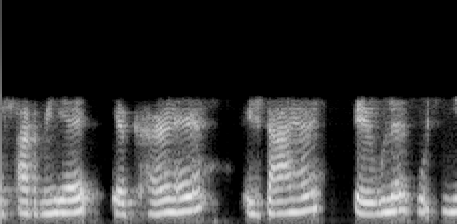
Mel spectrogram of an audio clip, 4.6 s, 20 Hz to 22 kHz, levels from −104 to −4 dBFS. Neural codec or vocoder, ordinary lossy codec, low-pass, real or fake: codec, 16 kHz, 0.9 kbps, LongCat-Audio-Codec; none; 3.6 kHz; fake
